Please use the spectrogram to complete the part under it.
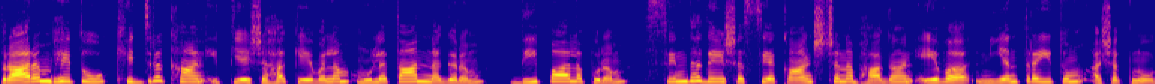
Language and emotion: Sanskrit, neutral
